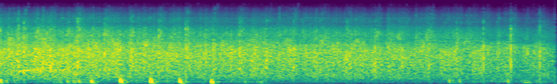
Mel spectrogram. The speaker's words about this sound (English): And we're going to continue that this morning, so yeah, let's clap for them one more time as they're getting out.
